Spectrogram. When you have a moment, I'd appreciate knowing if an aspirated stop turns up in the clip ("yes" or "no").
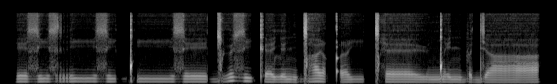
yes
